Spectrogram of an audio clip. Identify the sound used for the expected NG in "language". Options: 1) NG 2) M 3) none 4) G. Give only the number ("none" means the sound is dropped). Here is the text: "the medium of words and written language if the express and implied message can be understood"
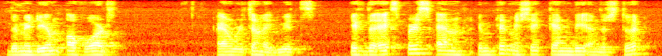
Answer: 3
